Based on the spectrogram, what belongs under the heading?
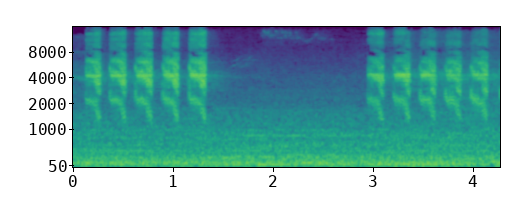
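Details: Brazilian green parakeet calling loudly and close: five rapid screeching notes, a pause of about one and a half seconds, then six more harsh, downward-sliding squawks.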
